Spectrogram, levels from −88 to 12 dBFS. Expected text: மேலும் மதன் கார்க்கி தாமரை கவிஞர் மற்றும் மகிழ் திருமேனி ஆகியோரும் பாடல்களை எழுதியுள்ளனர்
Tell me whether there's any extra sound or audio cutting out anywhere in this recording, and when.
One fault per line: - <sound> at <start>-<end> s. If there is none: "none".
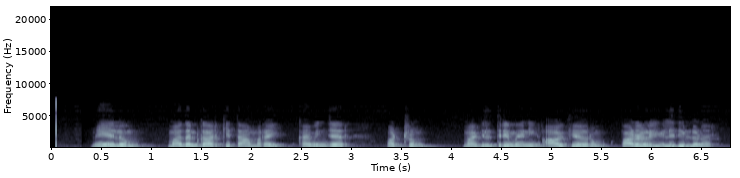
none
